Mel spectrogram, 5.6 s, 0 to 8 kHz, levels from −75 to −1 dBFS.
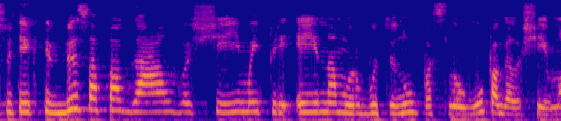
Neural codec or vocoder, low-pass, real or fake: none; 7.2 kHz; real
